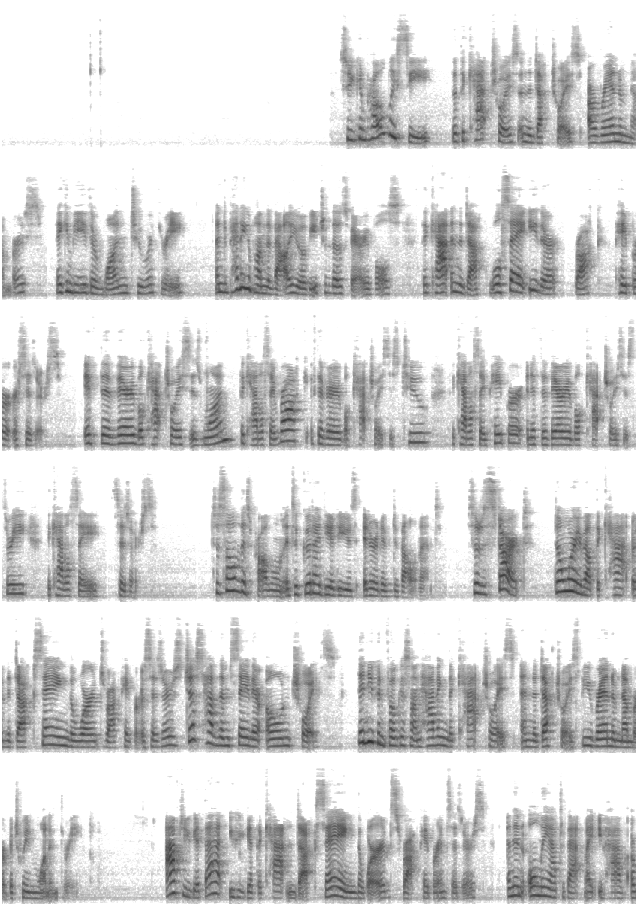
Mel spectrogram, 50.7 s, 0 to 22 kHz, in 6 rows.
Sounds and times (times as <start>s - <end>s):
Speech: 4.5s - 27.4s, 28.2s - 43.4s, 44.5s - 50.7s.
